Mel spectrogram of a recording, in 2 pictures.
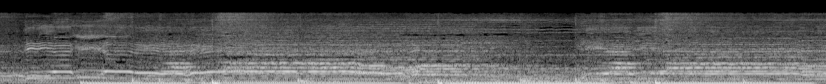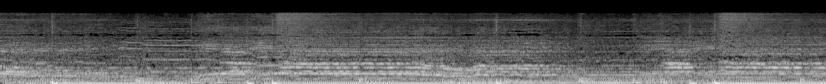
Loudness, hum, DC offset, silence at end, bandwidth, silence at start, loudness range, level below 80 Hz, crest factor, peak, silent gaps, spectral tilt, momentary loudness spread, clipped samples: -16 LUFS; none; under 0.1%; 0 s; 12 kHz; 0 s; 2 LU; -18 dBFS; 14 dB; 0 dBFS; none; -5.5 dB/octave; 4 LU; under 0.1%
